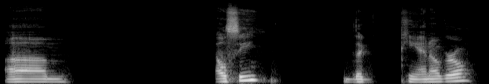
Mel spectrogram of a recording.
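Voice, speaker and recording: Male podcast co-host, mellow tone, rambling casual delivery. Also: medium pitch, very slow. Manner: rambling, chatty, trailing off. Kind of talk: casual chat.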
